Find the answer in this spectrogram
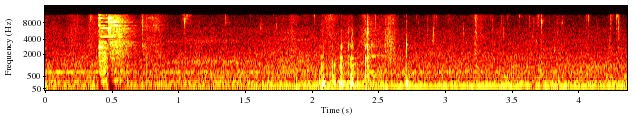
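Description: Sharp metallic clink of a 1998 Honda Prelude's radiator cap coming off the filler neck about half a second in, then a few lighter clicks and knocks, over a steady low hum.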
